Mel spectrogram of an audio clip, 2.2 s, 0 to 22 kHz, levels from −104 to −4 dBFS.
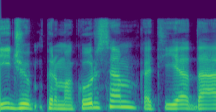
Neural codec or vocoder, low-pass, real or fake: none; 10.8 kHz; real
